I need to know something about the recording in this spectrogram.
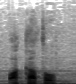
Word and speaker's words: Waikato: One's called Tui, one's called Spates, Waikato, Waikato, I should say. That's how you pronounce it.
